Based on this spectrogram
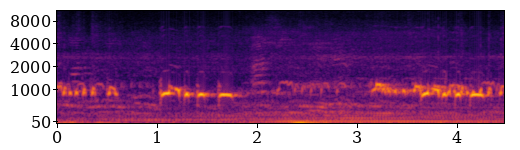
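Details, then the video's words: Singing cemani zebra dove: a fast, stuttering series of soft coos followed by a drawn, wavering coo phrase, with further overlapping dove song running through the background and a low hum underneath. "SUARA PERKUTUT CEMANI GACOR"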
